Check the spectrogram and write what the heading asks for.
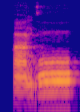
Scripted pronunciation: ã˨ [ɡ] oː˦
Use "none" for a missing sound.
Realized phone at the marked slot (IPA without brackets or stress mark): ɡ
